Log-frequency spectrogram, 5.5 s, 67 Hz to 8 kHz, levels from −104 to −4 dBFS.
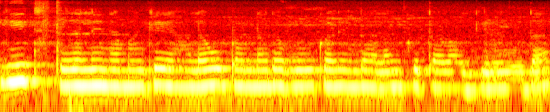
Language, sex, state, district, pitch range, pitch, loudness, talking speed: Kannada, female, Karnataka, Belgaum, 195-205 Hz, 200 Hz, -16 LUFS, 110 wpm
